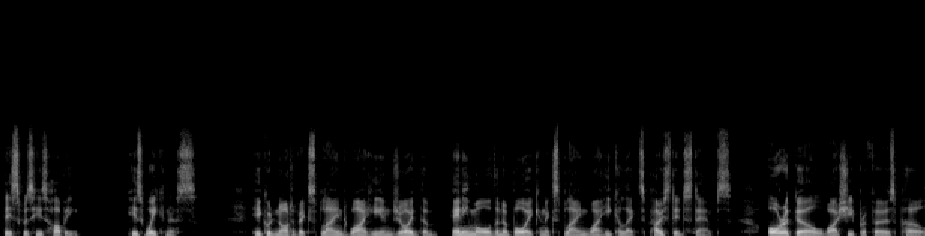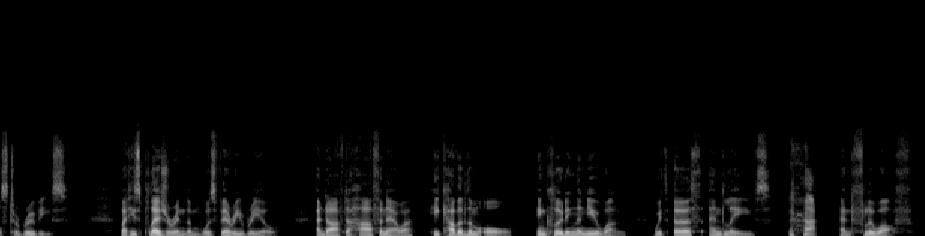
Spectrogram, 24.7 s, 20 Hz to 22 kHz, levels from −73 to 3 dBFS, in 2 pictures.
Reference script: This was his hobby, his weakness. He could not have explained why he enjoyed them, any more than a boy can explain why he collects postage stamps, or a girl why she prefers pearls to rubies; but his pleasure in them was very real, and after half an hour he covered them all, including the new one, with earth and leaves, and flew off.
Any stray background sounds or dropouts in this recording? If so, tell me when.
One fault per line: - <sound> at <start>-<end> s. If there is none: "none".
- laugh at 22.8-23.2 s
